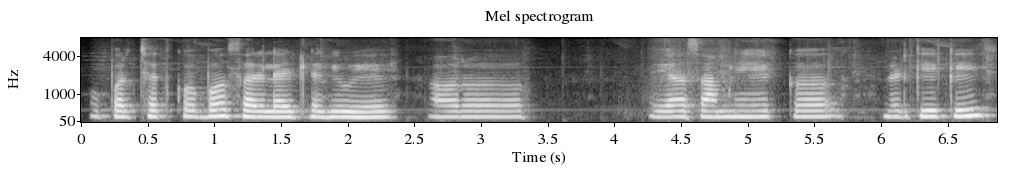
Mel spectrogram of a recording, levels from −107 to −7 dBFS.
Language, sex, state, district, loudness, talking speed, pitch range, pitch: Hindi, female, Haryana, Charkhi Dadri, -18 LUFS, 130 wpm, 200-215 Hz, 205 Hz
